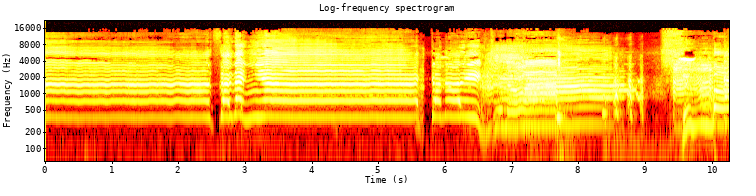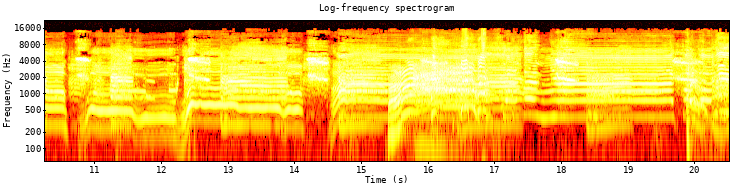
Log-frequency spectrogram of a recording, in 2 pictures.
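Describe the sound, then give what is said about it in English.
A horse and a donkey standing in a field cry out over and over, loud, their calls blending into a sung melody as a man sings along with them. “Had to get all the animals around me for this one.”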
